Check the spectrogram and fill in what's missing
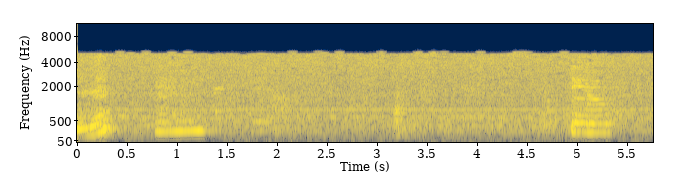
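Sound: bus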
